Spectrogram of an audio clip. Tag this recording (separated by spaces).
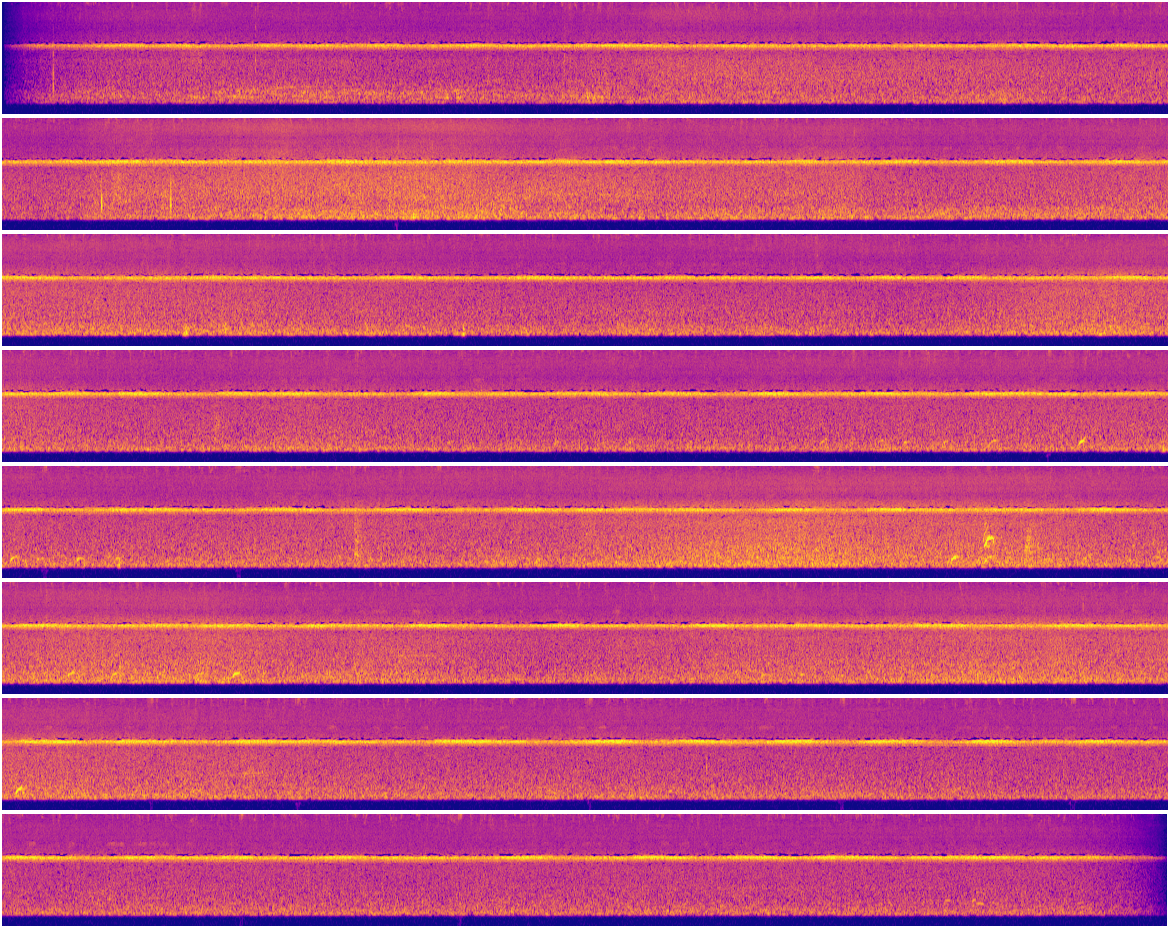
binaural cicadas dogs field-recording insects italy nature OKM summer weather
